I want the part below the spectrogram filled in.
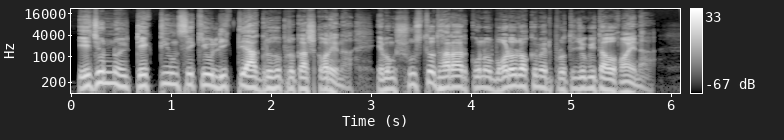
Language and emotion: Bengali, neutral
